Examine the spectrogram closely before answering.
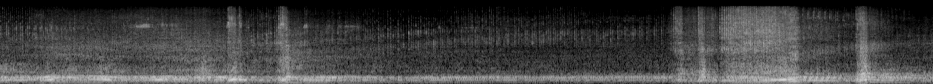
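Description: A motorcycle engine idles and revs loudly nearby.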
